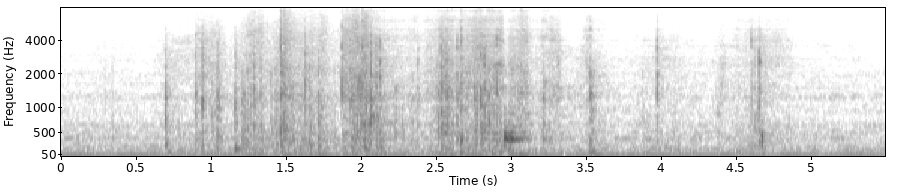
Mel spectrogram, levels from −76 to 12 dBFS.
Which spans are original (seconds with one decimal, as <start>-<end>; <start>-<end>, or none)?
0.0-2.1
